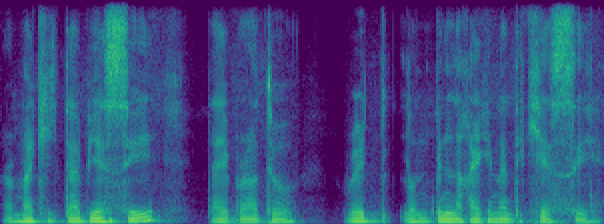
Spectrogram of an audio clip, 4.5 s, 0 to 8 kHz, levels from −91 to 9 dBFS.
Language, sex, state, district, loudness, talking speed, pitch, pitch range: Nagamese, male, Nagaland, Dimapur, -17 LUFS, 145 wpm, 100 Hz, 95-110 Hz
